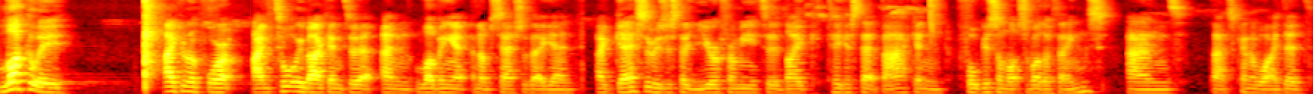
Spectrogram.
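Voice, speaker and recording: Speaking with a Scottish accent, a man holds a medium pitch, a moderate pace and fairly even intonation. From Scotland. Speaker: book vlogger. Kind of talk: casual vlog update. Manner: chatty, filler-heavy.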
